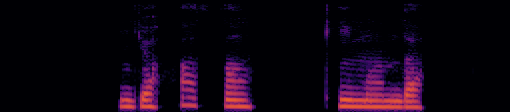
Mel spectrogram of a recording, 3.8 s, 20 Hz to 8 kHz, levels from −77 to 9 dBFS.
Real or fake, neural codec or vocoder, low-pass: real; none; 7.2 kHz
